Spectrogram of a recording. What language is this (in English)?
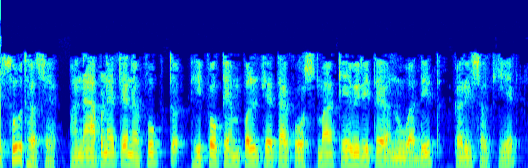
Gujarati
